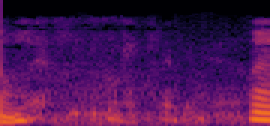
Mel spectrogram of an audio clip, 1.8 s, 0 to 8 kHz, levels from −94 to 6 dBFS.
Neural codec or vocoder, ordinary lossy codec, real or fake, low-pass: codec, 16 kHz, 1 kbps, FunCodec, trained on LibriTTS, 50 frames a second; MP3, 24 kbps; fake; 7.2 kHz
